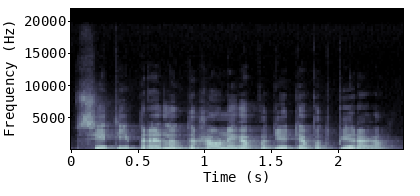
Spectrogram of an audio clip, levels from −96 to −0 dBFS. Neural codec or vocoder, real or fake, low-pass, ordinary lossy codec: none; real; 19.8 kHz; none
